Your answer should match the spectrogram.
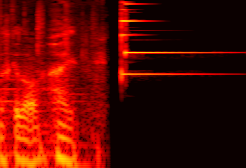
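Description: A single bright ding sound effect with two clear ringing tones, struck once about a second in and fading out over about a second and a half, marking a cut to a new scene.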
